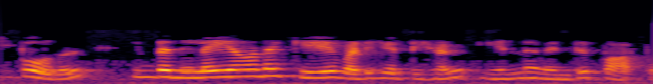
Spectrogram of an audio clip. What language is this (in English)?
Tamil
